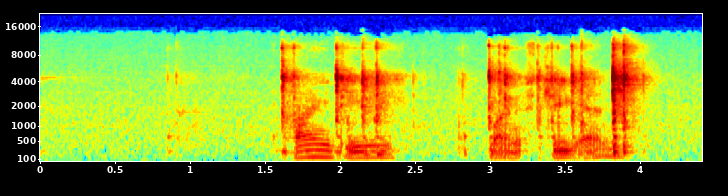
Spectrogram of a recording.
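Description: A few computer keyboard keystrokes as a short command is typed, starting after about a second and a half of near silence. A man's voice speaks quietly over the typing.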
